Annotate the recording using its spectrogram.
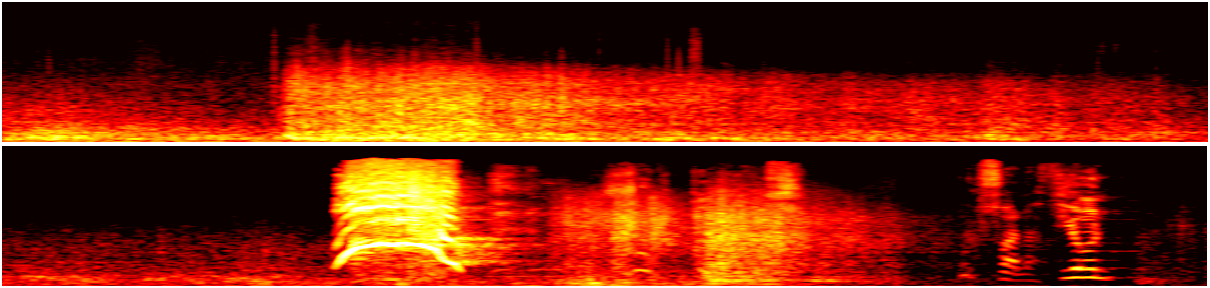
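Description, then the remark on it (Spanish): A loud thunderclap bursts in and rolls on as a long, heavy rumble for several seconds, followed by a sudden high-pitched shriek and a few brief voice sounds. “También se asusta de los truenos.”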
